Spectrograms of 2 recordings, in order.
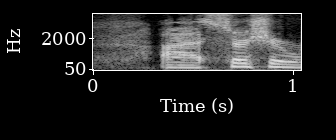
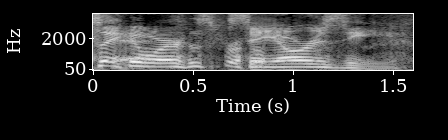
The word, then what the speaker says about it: Saoirse: Saoirse Ronan was also in the running for that. Is that how you pronounce that?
